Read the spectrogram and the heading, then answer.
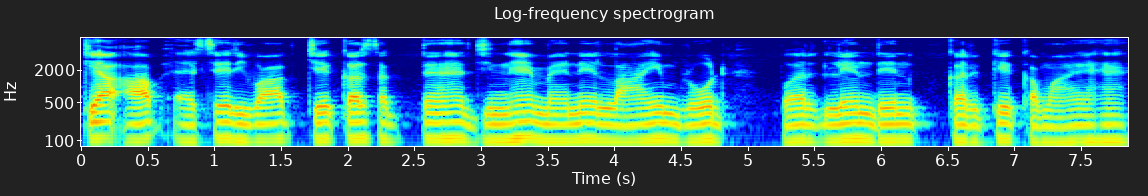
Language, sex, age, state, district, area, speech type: Hindi, male, 18-30, Uttar Pradesh, Sonbhadra, rural, read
